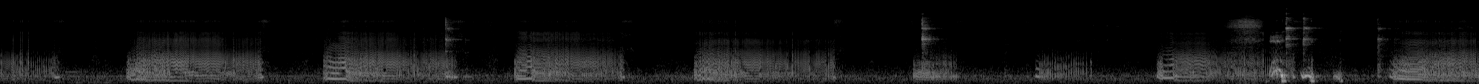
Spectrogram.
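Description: Repeated fluttering, buzzy breath sounds in a steady rhythm, roughly every two seconds, with some clatter in the room. Snoring.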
